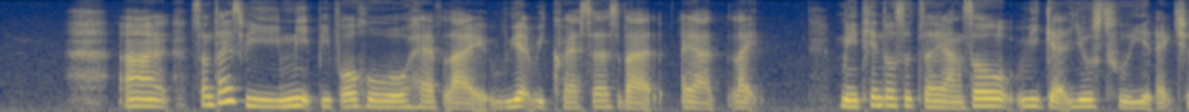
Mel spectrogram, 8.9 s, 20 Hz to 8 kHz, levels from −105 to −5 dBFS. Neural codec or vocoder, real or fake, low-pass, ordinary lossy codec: none; real; none; none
